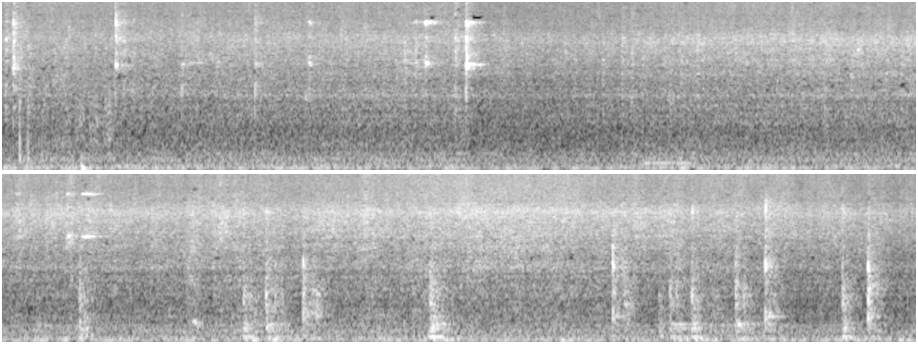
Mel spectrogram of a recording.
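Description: Mutton tripe curry sizzling in the pan with a steady hiss as yogurt is added. A few sharp spatula taps come in the first seconds, the loudest about four seconds in, then from about eight seconds on the spatula stirs and scrapes through the meat with many small clicks.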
